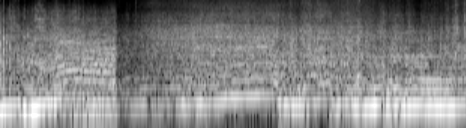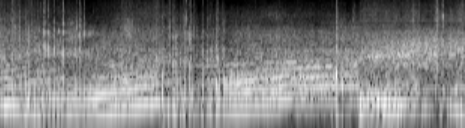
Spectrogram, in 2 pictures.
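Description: Rally car engines, among them Mitsubishi Lancer Evolutions, revving hard through the gears as several cars pass in turn. The pitch climbs in each gear and drops at each change, with a single sharp pop near the end.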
